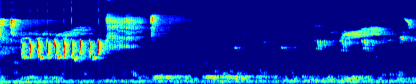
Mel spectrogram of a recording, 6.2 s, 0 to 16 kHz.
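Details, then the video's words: Thrush nightingale (Luscinia luscinia) song, a mimic with 15-20 song types: a rapid run of about ten loud, ringing notes, then buzzy rasps and scattered high whistles over a low background rumble. "How Thrush Nightingales Mimic Other Birds"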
